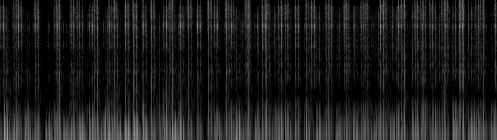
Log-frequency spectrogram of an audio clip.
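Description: A stack of small, hollow red plastic cups is tapped and scratched with fingertips and nails. The result is a quick, irregular run of dull, hollow, low-heavy taps that stop short, mixed with a dry scratchy rasp and faint bright edges.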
